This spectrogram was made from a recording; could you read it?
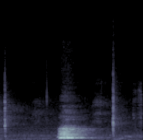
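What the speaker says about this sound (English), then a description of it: "And the dogs are playing." Two dogs playing in a shed give one short bark and a couple of faint yips, heard at a distance against a quiet background.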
